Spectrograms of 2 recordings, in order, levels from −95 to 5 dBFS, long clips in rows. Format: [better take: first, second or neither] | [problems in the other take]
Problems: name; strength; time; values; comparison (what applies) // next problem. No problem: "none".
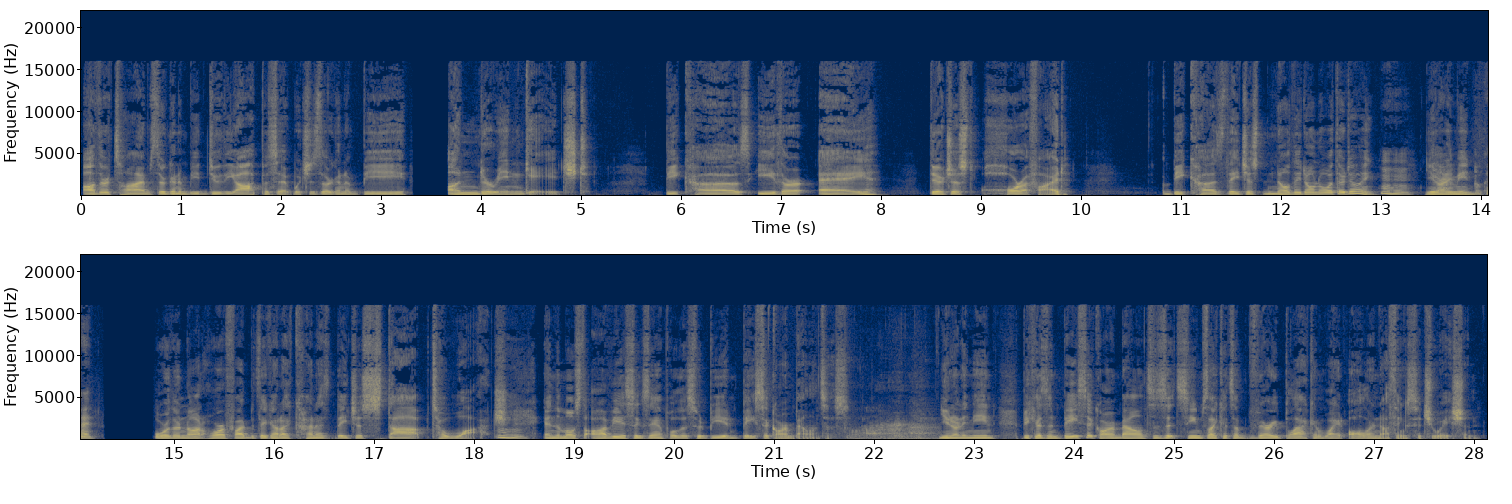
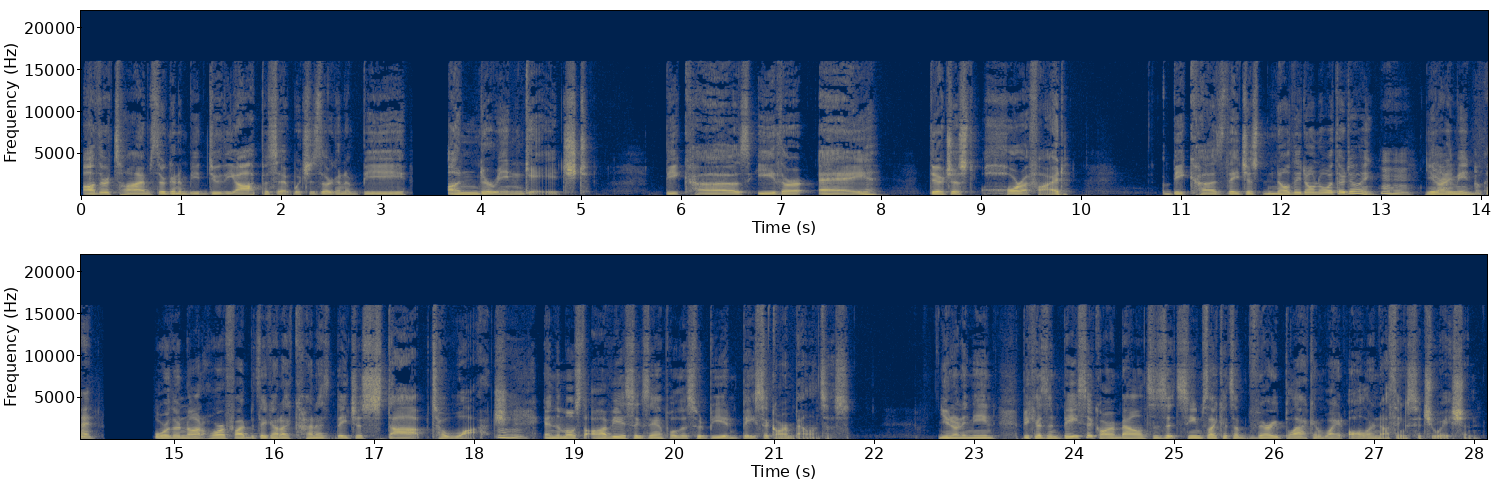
second | dog barking; faint; at 22 s; peak 10 dB below the speech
